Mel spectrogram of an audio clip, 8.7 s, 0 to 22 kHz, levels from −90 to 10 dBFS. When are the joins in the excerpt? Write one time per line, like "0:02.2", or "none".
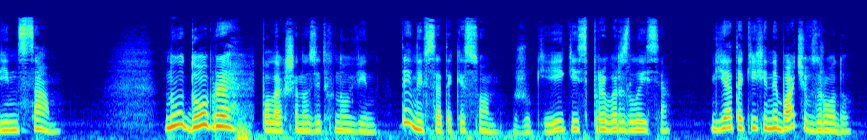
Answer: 0:02.5
0:03.9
